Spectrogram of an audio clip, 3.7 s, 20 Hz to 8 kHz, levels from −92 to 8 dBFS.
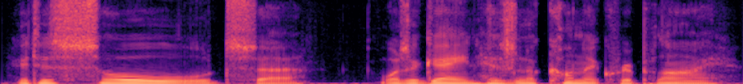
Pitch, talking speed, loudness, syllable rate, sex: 110 Hz, 145 wpm, -16 LUFS, 4.1 syllables/s, male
